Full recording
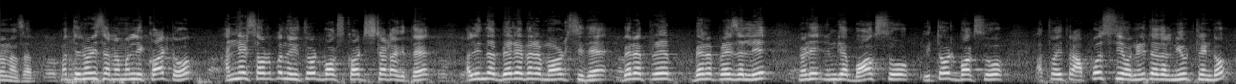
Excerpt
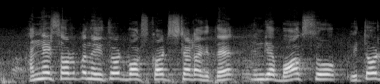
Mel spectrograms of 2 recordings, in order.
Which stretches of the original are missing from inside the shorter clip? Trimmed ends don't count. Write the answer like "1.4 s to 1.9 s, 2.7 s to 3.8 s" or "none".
4.5 s to 8.2 s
